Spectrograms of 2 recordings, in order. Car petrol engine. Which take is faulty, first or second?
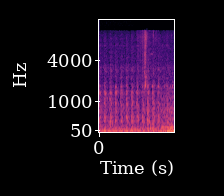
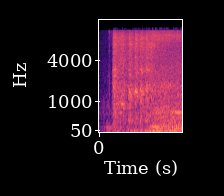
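first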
